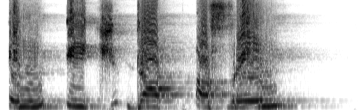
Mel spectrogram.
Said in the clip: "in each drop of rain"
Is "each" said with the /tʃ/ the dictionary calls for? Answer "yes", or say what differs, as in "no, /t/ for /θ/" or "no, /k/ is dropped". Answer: yes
